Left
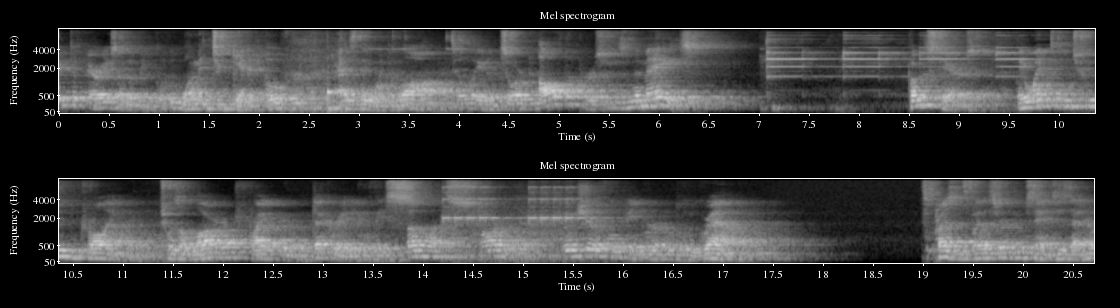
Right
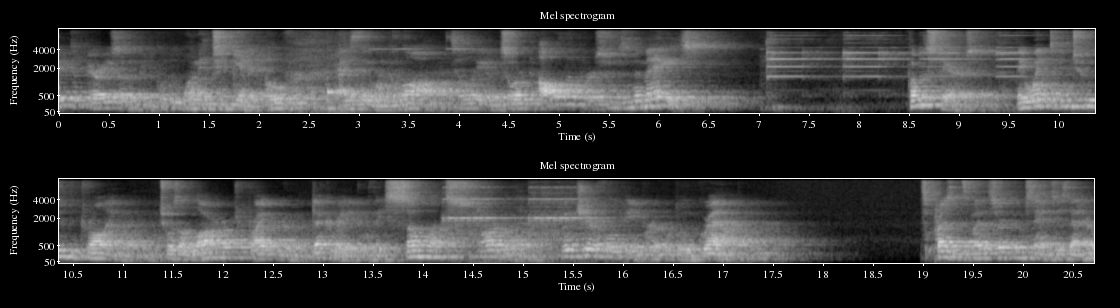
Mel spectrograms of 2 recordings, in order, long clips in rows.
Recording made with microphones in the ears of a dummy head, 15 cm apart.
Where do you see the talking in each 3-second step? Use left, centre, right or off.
left, left, centre, right, right, right, right.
